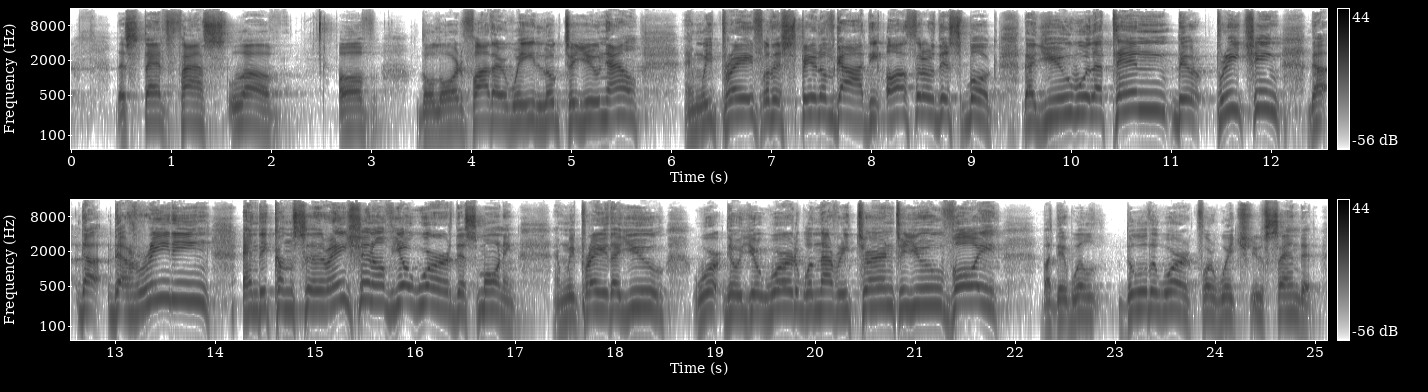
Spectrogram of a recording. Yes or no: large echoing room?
yes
